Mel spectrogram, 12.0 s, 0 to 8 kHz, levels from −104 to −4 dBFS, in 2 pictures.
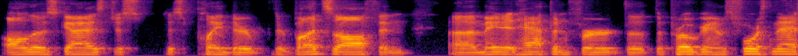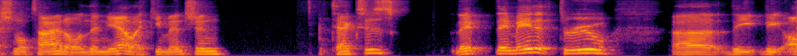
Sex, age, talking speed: male, 30-49, 185 wpm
